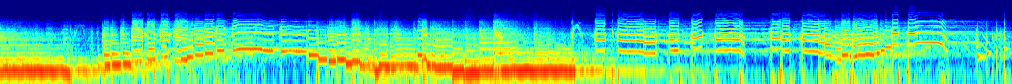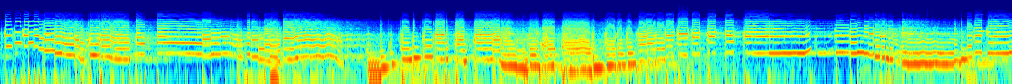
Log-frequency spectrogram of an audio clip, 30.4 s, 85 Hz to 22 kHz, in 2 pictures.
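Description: Electric guitar played through a BOSS GT-1000 effects processor on a pushed-clean patch with a little grit, running fast lead lines with slides, bends and held notes.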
